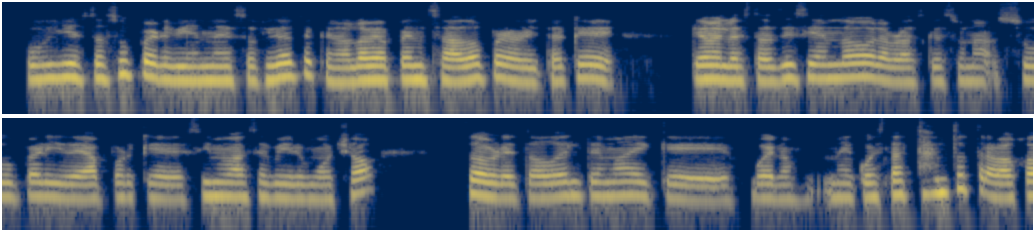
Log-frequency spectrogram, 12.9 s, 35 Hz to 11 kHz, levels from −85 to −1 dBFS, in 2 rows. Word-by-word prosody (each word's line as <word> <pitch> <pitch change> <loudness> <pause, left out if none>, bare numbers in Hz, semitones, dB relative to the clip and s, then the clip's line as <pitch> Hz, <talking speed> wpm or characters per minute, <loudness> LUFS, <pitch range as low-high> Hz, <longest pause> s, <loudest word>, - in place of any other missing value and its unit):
Oye, 220 +2 +4
está 220 0 0
superbién 205 -5 +3
eso, 200 0 -1
fíjate 235 +6 +3
que 230 - -5
no 185 -1 -1
lo 205 - +6
había 205 0 +6
pensado, 205 0 +3
pero 220 +1 +1
ahorita 190 0 -2
que 215 -3 0 0.5
que 215 -2 +3
me 215 0 +6
lo 205 - +3
estás 195 0 -1
diciendo, 225 +2 +2
la 210 - +1
verdad 190 0 -1
es 185 - -18
que 195 - -7
es 195 - -13
una 195 -1 -7
superidea, 195 -3 -2
porque 185 -1 -6
sí 205 - -5
me 205 - 0
va 200 0 +1
a - - -3
servir 185 -2 -5
mucho, 200 +9 -3 0.6
sobre 195 -5 +3
todo 190 +2 -1
el 205 0 -3
tema 205 +1 -4
de 205 -1 -3
que, 170 -2 -3
bueno, 180 -2 -3 0.2
me 195 -1 -7
cuesta 195 +2 -1
tanto 235 +6 -1
trabajo, 195 -4 0
200 Hz, 200 wpm, -22 LUFS, 190-215 Hz, 0.6 s, lo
